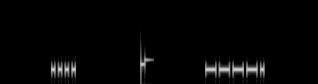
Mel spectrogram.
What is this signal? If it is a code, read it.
Morse code, heard as a keyed tone, about 35 wpm, 700 Hz. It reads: H 9
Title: Single Letter-Number - Rapid-Fire 35wpm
